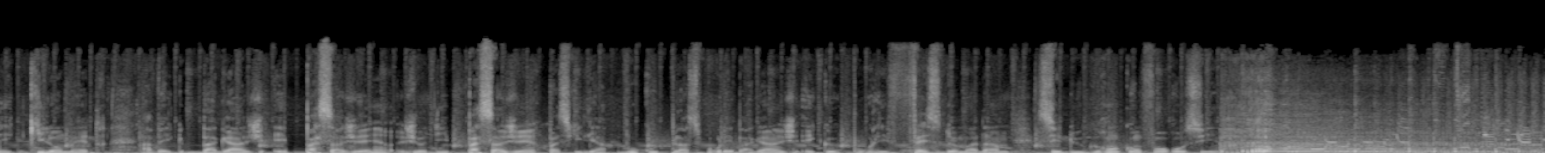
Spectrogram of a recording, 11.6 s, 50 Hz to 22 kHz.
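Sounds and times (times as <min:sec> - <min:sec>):
speech: 0:00.0 - 0:09.8
GT touring motorcycle setting off on a test ride from Saint-Gall toward Germany: 0:09.2 - 0:11.5.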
